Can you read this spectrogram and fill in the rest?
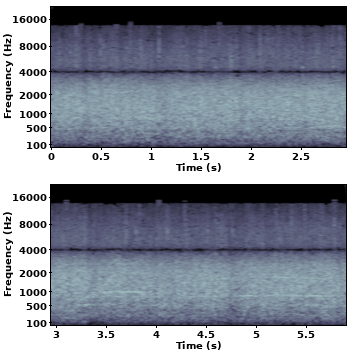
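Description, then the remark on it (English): Sustained applause from a large crowd at the US State of the Union address in Congress, a dense, steady wash of many hands clapping at once, loud and even throughout with no voices standing out. “She was really clapping hard.”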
